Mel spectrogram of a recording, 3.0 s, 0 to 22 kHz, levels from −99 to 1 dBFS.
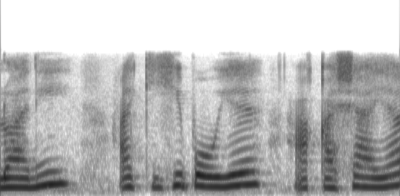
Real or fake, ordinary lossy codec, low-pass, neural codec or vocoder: real; none; 7.2 kHz; none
